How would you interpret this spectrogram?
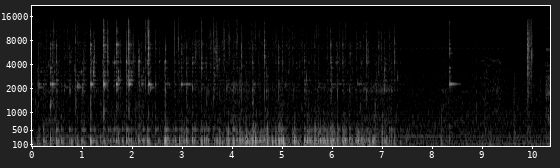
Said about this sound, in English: Give it a stir. Give it a good old stir.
